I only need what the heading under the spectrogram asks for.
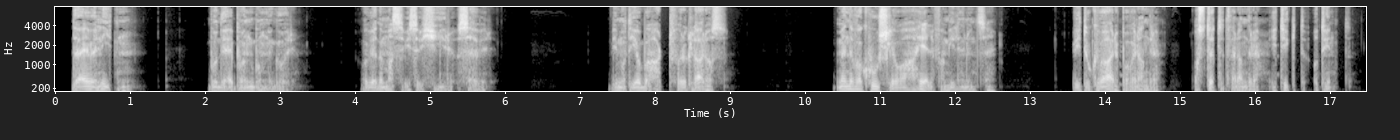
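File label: no character old man, Norwegian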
